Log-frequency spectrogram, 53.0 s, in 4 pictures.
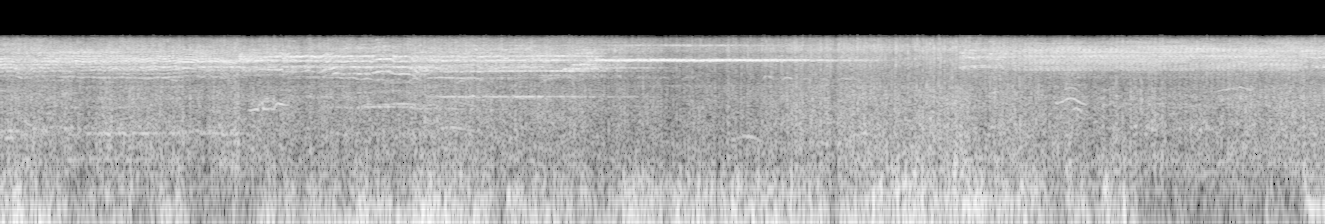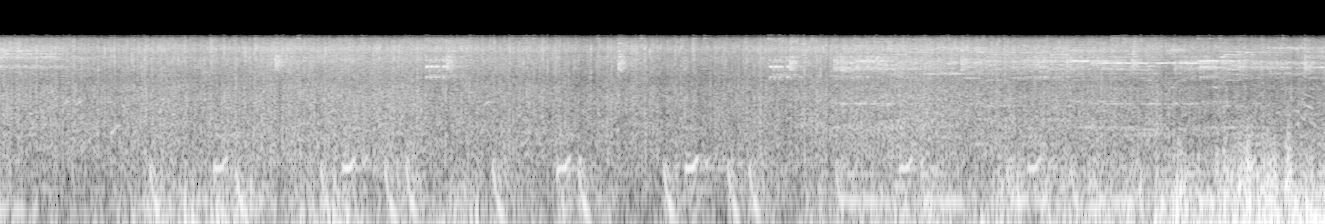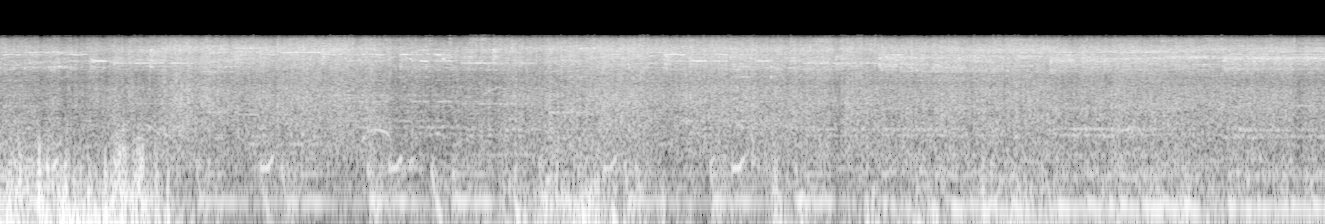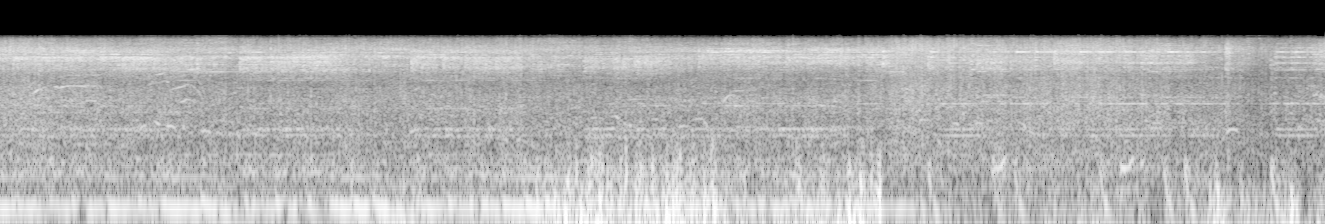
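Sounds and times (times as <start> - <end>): heavy rain and fountain spray: 0.0 - 53.0.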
